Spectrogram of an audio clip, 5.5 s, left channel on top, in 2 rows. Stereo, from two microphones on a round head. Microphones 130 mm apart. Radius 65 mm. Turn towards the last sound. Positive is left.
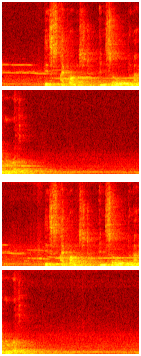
turn(degrees=-40)  # may be behind; listen again after turning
